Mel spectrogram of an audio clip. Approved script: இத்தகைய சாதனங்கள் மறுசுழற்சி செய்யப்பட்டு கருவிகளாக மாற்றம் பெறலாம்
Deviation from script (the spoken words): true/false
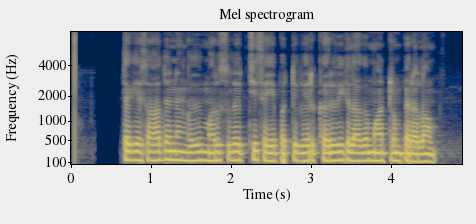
true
